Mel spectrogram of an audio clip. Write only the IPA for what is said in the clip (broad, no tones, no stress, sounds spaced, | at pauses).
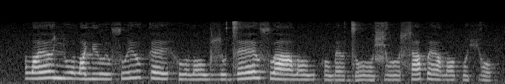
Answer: lˠ ɛː ə̯ ɲ uː lˠ ɛ lʲ ʊː ɪ̯ sʷ ɪː ʊ̯ k ɛː ɪ̯ h u lˠ oː w ɮ u d͡z ɛː sʷ aː lˠ oː w h o w ɛ ə̯ d͡z oː ɕ ʊː ɬ a p ɛː lˠ ʊː p o ç o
